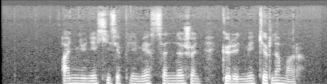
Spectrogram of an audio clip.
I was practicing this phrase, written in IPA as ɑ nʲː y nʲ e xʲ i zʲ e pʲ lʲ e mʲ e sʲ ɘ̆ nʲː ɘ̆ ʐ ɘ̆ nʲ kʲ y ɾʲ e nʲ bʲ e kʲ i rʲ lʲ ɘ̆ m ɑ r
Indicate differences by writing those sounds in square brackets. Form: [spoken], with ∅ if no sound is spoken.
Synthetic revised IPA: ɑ nʲː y nʲ e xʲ i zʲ e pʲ lʲ e mʲ e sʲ ɘ̆ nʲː ɘ̆ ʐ ɘ̆ nʲ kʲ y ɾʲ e nʲ [mʲ] e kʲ i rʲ lʲ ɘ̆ m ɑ r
